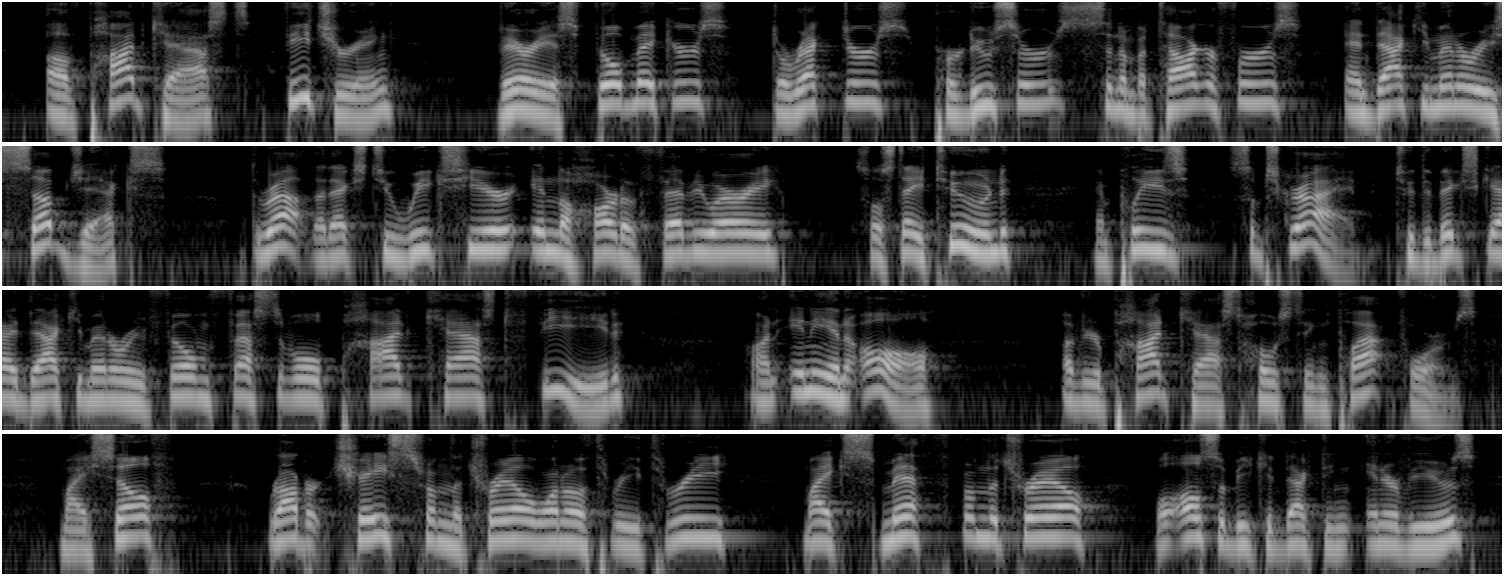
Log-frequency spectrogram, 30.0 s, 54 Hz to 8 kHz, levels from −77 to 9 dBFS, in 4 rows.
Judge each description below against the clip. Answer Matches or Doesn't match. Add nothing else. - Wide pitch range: Doesn't match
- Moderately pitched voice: Matches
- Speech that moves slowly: Matches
